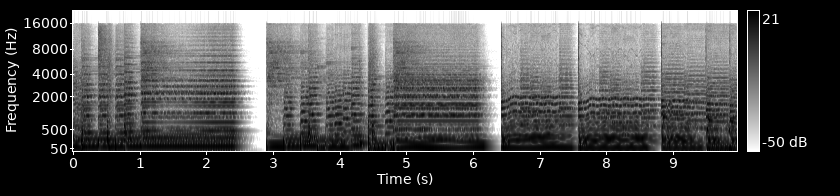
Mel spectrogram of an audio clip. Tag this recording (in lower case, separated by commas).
music, background music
